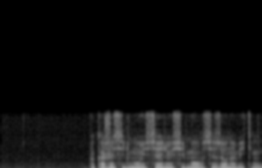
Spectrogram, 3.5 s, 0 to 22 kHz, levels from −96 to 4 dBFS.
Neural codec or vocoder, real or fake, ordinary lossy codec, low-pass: codec, 16 kHz in and 24 kHz out, 1 kbps, XY-Tokenizer; fake; Opus, 64 kbps; 7.2 kHz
